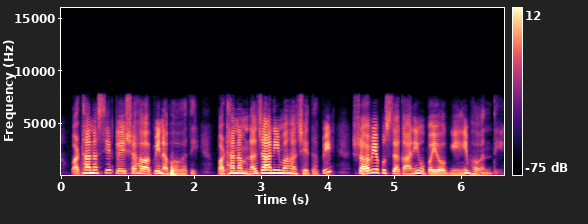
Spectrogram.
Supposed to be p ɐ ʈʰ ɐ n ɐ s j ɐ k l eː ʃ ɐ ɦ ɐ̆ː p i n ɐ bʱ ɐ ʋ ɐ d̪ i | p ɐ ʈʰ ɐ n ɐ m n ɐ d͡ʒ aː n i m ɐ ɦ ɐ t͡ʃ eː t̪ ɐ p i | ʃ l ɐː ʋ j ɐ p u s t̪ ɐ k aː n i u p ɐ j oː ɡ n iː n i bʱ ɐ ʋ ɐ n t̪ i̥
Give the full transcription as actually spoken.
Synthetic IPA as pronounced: p ɐ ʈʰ ɐ n ɐ s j ɐ k l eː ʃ ɐ ɦ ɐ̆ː p i n ɐ bʱ ɐ ʋ ɐ t̪ i | p ɐ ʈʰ ɐ n ɐ m n ɐ d͡ʒ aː n i m ɐ ɦ ɐ t͡ʃ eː t̪ ɐ p i | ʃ ɾ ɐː ʋ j ɐ p u s t̪ ɐ k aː n i u p ɐ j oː ɡ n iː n i bʱ ɐ ʋ ɐ n t̪ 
